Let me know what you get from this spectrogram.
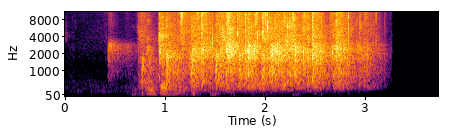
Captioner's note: applause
